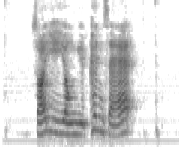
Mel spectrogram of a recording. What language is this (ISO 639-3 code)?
yue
